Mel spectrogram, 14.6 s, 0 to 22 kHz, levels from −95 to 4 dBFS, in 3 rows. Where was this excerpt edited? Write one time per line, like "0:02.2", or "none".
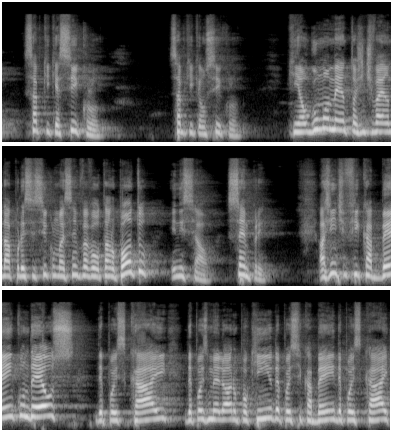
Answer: none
